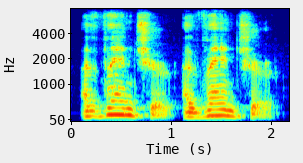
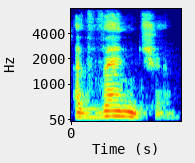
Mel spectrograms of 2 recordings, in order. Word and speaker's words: adventure: Adventure. Okay, you see how the stress is on the syllable, and then the third syllable is unstressed. Adventure.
